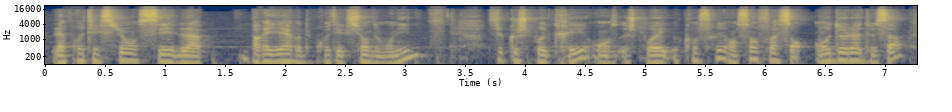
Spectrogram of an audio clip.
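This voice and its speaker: A young man hosting a casual game server tutorial, chatty and relaxed, with many fillers and restarts. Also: mid-range voice. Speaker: tutorial host.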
